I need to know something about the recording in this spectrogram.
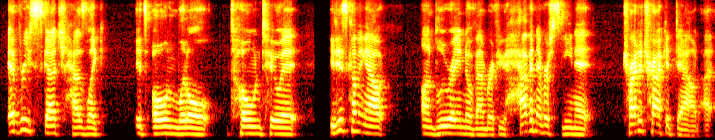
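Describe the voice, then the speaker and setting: A man's voice: mid-range voice, fairly bright tone. A man co-hosting a podcast, talking casually about movies in an enthusiastic, rambling way. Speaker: podcast co-host and film fan.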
